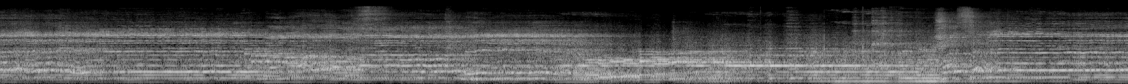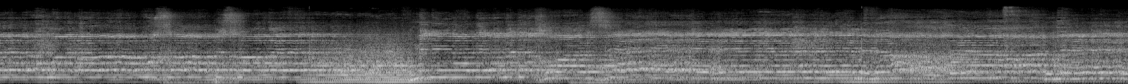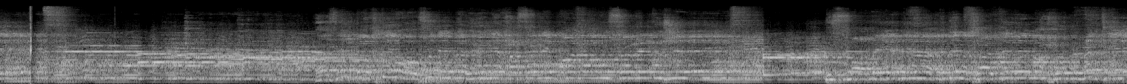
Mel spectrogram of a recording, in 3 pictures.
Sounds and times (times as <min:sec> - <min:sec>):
Male singing: 0:00.0 - 0:06.6, 0:09.3 - 0:23.2, 0:25.7 - 0:33.8
Music: 0:00.0 - 0:33.8.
